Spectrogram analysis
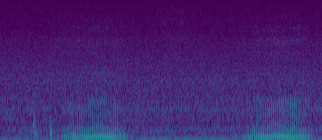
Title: My Dog Snores.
